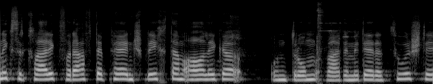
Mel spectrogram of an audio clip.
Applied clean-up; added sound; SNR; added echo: neural mask model RNNoise.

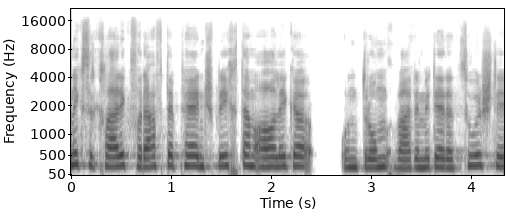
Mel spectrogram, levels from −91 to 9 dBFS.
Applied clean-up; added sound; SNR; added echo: neural mask model Resemble Enhance denoiser.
